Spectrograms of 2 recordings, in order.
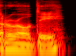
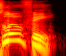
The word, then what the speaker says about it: Luffy: So I have a question for you, Rhodey. It's Luffy. Wow, someone getting Luffy's name wrong.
